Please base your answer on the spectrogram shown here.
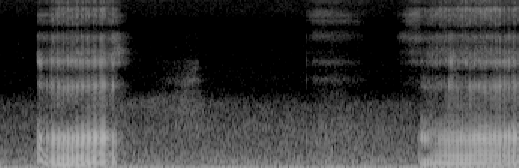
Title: Milo Sleeping thug life! #dog snoring #pug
